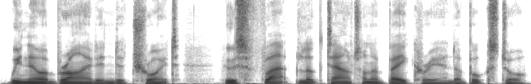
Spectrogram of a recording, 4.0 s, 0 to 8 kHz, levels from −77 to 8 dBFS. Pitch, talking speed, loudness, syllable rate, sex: 100 Hz, 240 wpm, -17 LUFS, 6.8 syllables/s, male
